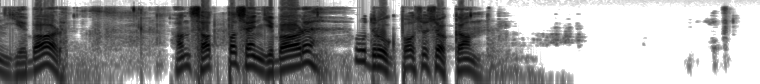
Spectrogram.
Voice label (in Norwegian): senjebaL, Numedalsmål; .Han sat på senjebaLe o drog på se søkkan.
